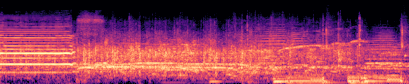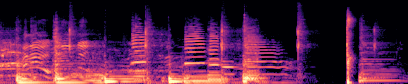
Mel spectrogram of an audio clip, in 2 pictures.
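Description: A loud, dense burst of audience applause and cheering in Edinburgh, welcoming a performing act, fills the first few seconds, then thins into scattered claps, whoops and shouts that fade out near the end.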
